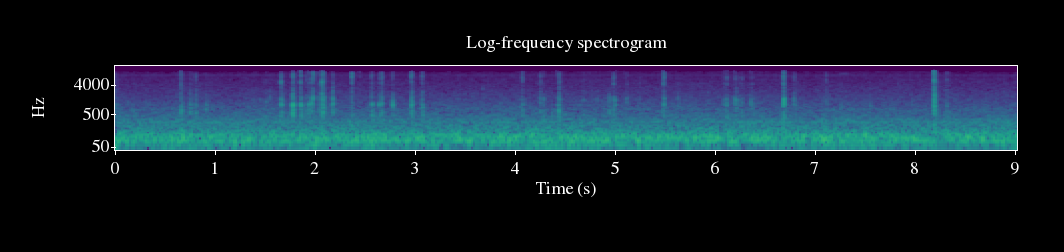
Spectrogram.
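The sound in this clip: Keys click on a computer keyboard as someone types a URL into a mobile device emulator. Many quick, faint taps come in irregular bursts over a low steady hum, with no talk.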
